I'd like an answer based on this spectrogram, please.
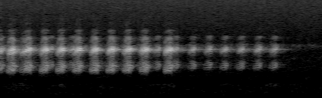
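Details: Tree frog singing at night at a forest pond in mid-April, North-East Italy: a fast run of about seventeen harsh, pulsed croaks, roughly six per second, steady then fading away after nearly three seconds.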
